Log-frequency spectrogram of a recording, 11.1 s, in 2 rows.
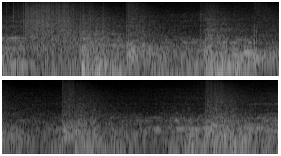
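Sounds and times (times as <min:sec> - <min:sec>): fireworks crackling and hissing: 0:00.0 - 0:07.7.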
